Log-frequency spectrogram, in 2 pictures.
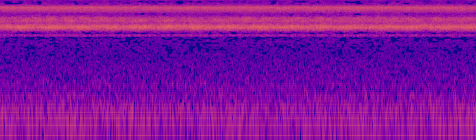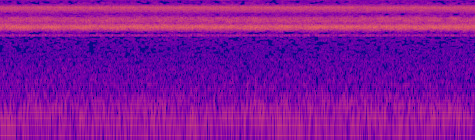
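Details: Crickets and grass insects on a summer or autumn night at midnight, producing an even wall of high-pitched trilling, steady in loudness from start to end, with quiet low-frequency background.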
